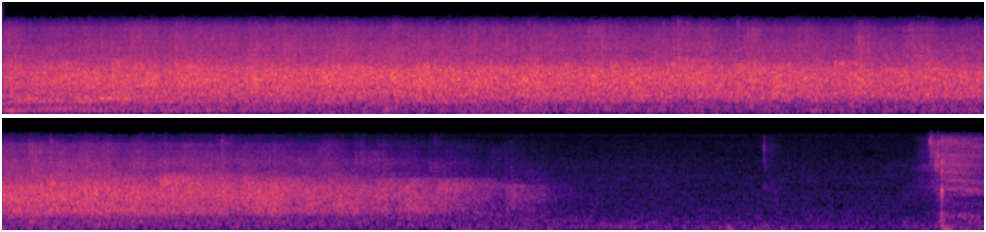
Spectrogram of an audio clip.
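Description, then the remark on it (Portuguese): An audience claps together to applaud the Lord during a morning church service, a dense, sustained wash of applause that holds steady for about seven seconds, then fades out, leaving near quiet and one brief sharp sound at the end. “Você pode aplaudir o Senhor por isso nessa manhã?”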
